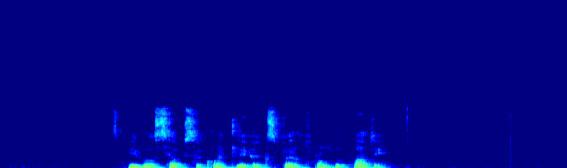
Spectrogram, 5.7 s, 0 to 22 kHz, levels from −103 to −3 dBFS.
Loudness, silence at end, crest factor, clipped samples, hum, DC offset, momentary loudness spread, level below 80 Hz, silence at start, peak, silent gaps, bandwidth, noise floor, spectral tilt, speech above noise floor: -57 LUFS; 1.8 s; 22 dB; under 0.1%; none; under 0.1%; 4 LU; -72 dBFS; 1.3 s; -38 dBFS; none; 8 kHz; under -90 dBFS; -7.5 dB/octave; over 34 dB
